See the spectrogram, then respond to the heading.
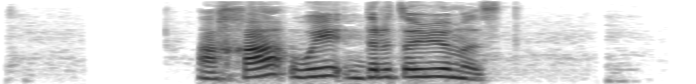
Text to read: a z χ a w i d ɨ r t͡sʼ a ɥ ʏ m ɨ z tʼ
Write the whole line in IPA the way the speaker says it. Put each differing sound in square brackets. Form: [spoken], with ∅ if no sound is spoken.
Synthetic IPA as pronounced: a [∅] χ a w i d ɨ r t͡sʼ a ɥ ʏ m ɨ z tʼ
